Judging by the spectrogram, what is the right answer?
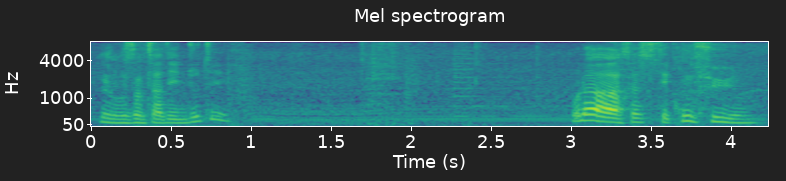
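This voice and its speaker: Young male streamer, mellow fairly high voice, self-mocking live game chatter over faint music. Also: expressive, moderate pace. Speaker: gaming streamer. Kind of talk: live gameplay commentary.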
